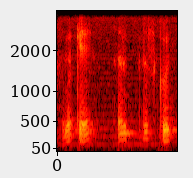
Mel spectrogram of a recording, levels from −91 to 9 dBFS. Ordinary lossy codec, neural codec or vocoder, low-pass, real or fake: AAC, 32 kbps; vocoder, 44.1 kHz, 128 mel bands every 256 samples, BigVGAN v2; 3.6 kHz; fake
